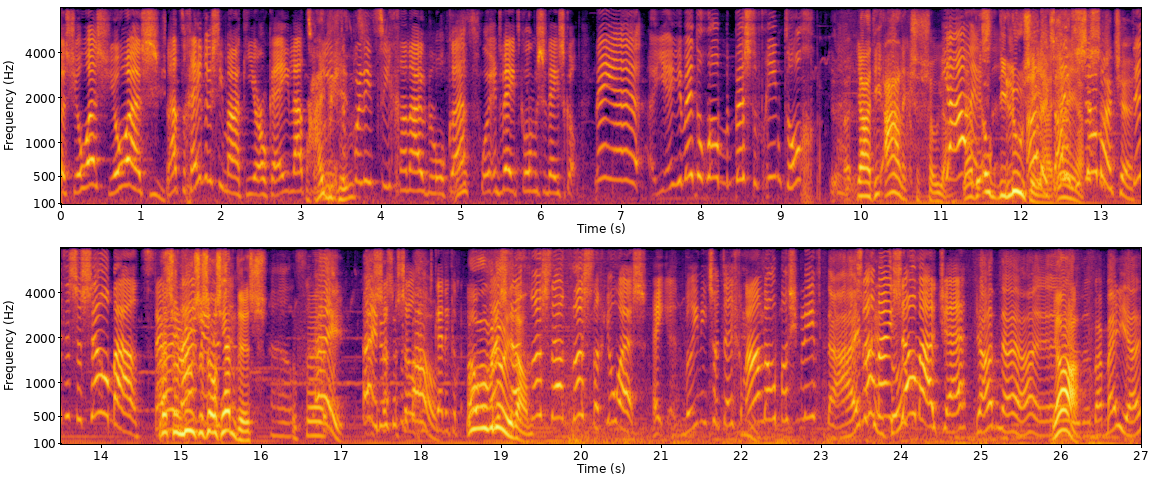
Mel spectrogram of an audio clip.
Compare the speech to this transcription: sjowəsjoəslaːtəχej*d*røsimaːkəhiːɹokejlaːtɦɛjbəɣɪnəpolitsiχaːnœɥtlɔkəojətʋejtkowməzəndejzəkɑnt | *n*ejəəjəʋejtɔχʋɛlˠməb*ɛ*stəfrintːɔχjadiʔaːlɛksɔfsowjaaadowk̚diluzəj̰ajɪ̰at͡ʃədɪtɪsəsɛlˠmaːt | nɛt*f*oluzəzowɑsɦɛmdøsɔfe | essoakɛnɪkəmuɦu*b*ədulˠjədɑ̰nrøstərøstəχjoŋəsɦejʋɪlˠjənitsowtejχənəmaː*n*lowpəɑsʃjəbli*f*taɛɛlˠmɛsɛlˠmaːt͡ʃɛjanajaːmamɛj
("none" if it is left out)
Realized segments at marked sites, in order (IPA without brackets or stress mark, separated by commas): n, n, ɛ, s, b, n, f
